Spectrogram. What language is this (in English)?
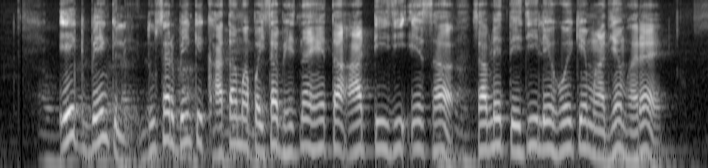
Chhattisgarhi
